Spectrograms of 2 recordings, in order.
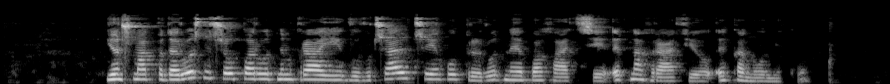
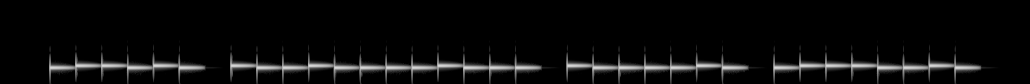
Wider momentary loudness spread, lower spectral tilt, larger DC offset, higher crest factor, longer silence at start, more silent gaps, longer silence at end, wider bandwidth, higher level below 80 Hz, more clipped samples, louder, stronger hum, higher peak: first, 12 LU vs 3 LU; second, -2.5 dB/octave vs -7.5 dB/octave; neither; first, 18 dB vs 8 dB; first, 1.05 s vs 0.5 s; neither; first, 0.85 s vs 0.5 s; first, 11.5 kHz vs 1.6 kHz; first, -60 dBFS vs -78 dBFS; neither; about the same, -17 LUFS vs -17 LUFS; neither; first, 0 dBFS vs -8 dBFS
